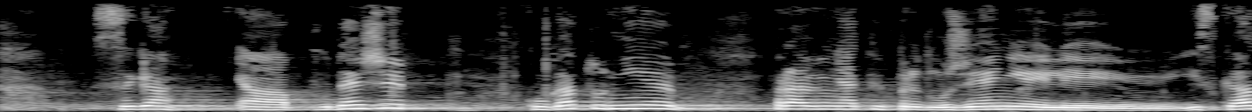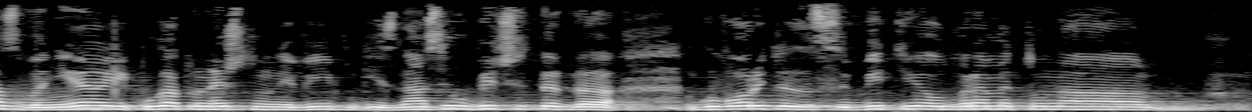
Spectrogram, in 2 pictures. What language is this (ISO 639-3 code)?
bul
